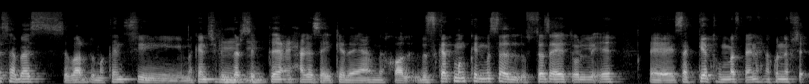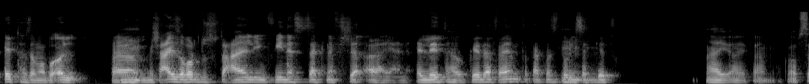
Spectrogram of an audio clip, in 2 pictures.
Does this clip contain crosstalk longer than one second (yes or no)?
no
